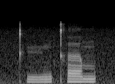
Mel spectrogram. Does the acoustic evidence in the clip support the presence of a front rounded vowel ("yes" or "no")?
yes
